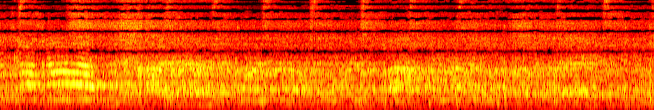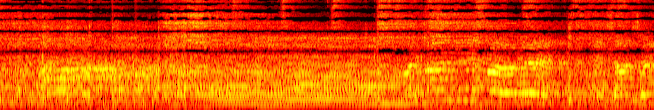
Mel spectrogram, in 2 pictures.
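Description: Live hard rock band playing loud through a concert PA: distorted electric guitars, drums and a lead vocal, with a long held note about two-thirds of the way through. Heard from the audience on a mobile phone's microphone.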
